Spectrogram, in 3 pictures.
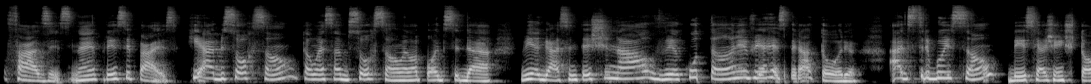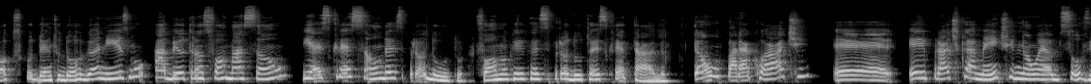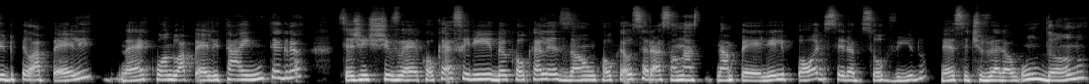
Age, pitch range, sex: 20-39, 200-260 Hz, female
